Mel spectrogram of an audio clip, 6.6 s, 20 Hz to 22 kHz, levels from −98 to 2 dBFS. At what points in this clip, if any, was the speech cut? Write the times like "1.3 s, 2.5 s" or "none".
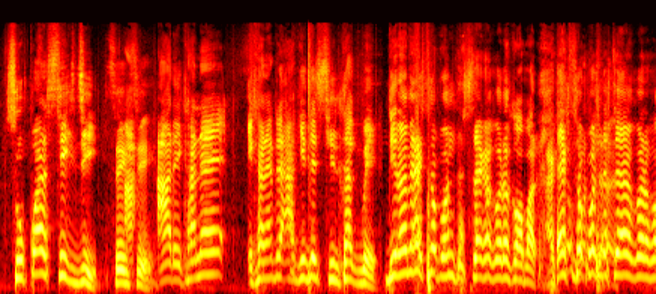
3.8 s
